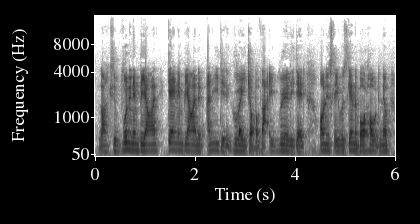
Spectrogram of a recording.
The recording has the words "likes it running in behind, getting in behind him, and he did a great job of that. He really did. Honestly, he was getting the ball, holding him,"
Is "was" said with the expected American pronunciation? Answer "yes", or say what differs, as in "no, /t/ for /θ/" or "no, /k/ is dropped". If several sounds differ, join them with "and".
yes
